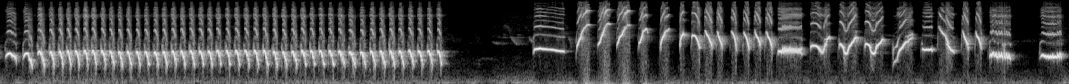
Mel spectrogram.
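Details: White-rumped shama from Medan in continuous full song as a provoking lure: a long even trill of rapid repeated notes for four seconds, silence, then varied sharp whistles and chattering phrases.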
